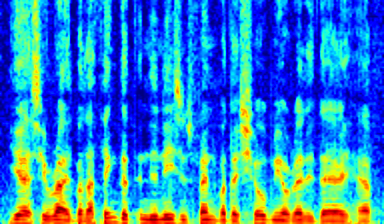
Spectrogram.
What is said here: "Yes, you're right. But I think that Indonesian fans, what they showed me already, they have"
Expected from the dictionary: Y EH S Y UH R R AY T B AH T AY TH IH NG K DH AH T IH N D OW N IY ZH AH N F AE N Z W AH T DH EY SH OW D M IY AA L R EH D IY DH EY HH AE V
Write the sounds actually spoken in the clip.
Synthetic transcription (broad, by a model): Y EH S Y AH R R AY T B AH T AY TH IH NG K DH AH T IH N D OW N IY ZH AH N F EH N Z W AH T DH EY SH OW D M IY AA L R EH D IY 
